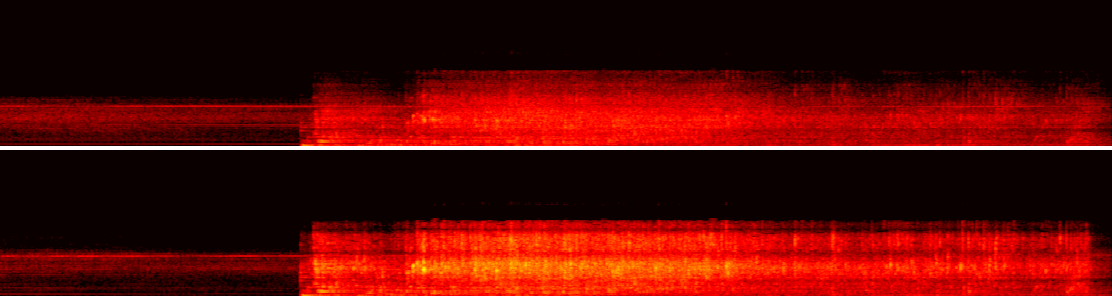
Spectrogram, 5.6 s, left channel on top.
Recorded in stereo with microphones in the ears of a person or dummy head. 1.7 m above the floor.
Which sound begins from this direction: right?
A toilet flushing, at 1.5 s.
